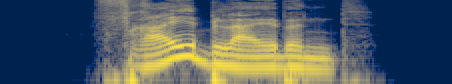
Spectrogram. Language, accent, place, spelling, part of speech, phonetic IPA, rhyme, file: German, Germany, Berlin, freibleibend, adjective, [ˈfʁaɪ̯ˌblaɪ̯bn̩t], -aɪ̯blaɪ̯bn̩t, De-freibleibend.ogg
- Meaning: without obligation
